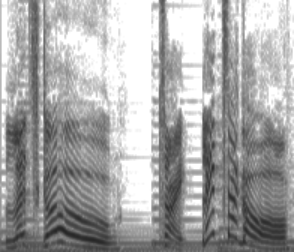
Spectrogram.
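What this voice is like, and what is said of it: Mario video game character voice. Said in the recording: “What was that voice? ... It's Mario”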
